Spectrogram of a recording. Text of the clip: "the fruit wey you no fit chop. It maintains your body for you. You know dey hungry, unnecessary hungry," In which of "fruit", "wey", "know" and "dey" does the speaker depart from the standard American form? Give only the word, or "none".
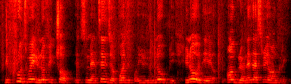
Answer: none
